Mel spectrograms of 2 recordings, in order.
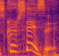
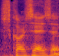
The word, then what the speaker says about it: Scorsese: What's the correct pronunciation? Scorsese. Scorsese.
